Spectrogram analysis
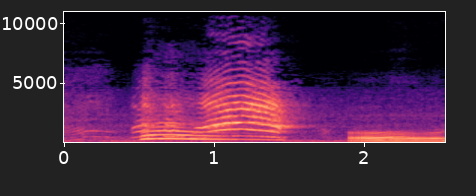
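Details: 7-month-old baby reacting to hiccups and passing stool: short, rising and falling voiced wails, a brief fussy cry with a pause between two bouts.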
